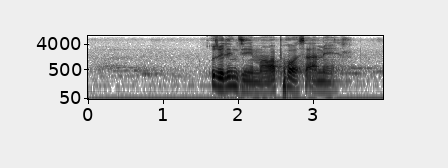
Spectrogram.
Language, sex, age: Xhosa, male, 19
